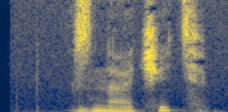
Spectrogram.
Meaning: 1. to mean, to signify 2. to mean, to be of importance, to matter
- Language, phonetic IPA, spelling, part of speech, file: Russian, [ˈznat͡ɕɪtʲ], значить, verb, Ru-значить.ogg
